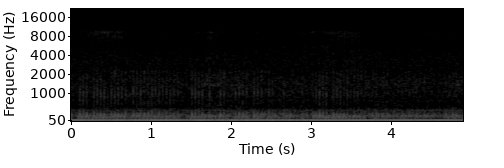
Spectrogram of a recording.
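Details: Domestic Scottish Fold cat asking for attention and strokes, producing a soft continuous low purr that swells and eases in steady breathing rhythm.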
